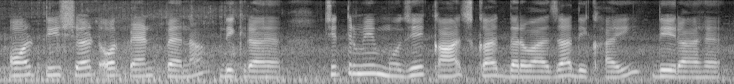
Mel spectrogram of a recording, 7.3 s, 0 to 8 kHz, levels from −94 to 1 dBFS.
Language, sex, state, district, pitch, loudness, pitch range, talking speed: Hindi, female, Madhya Pradesh, Katni, 185 Hz, -16 LUFS, 165-215 Hz, 155 wpm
